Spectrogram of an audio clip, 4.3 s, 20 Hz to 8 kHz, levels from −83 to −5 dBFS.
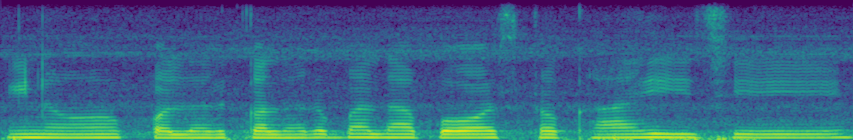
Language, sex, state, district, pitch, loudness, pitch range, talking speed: Odia, male, Odisha, Sambalpur, 185 Hz, -16 LUFS, 185-190 Hz, 70 wpm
